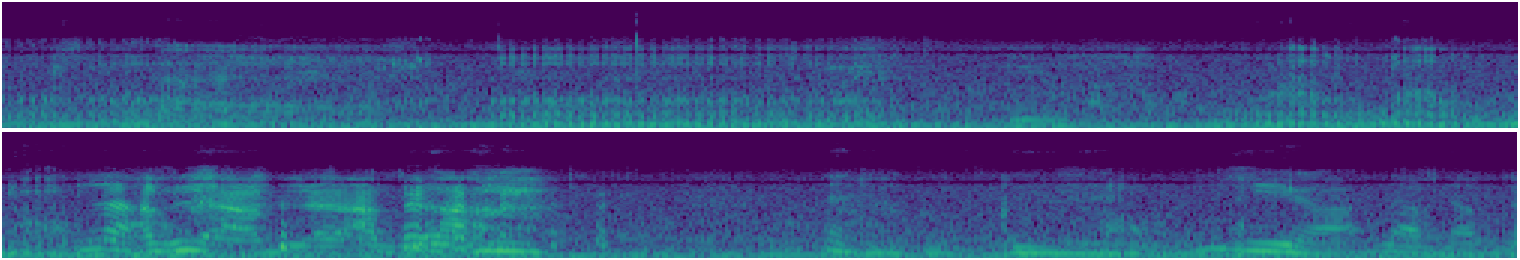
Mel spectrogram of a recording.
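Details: A grandmother's toy poodle showing love with a wavering, moaning growl that slides up and down in pitch like a yodel, swelling into louder warbling phrases midway, while people talk over it in a room.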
